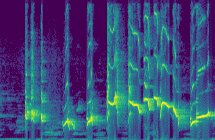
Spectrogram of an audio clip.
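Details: Oriental magpie-robin belting out rising and falling whistled notes in quick succession, a song to provoke a rival to respond, with a low steady hum beneath.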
